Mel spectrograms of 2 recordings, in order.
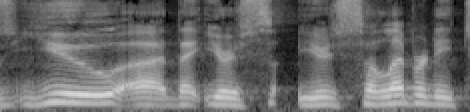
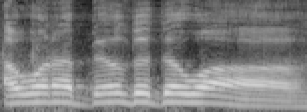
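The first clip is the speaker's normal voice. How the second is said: put-on Italian accent, higher and louder; 4 semitones higher, 5 dB louder than usual. Joking that the speech sounded Italian: Italian-accented Trump impression. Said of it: "sounded a little, well, I-, Italian?".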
